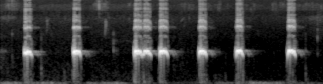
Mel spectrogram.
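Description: Matt Pierce adjustable pintail duck whistle blown at a high setting: seven short, clear, trilling whistle notes, some in quick pairs, loud and close against silence.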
